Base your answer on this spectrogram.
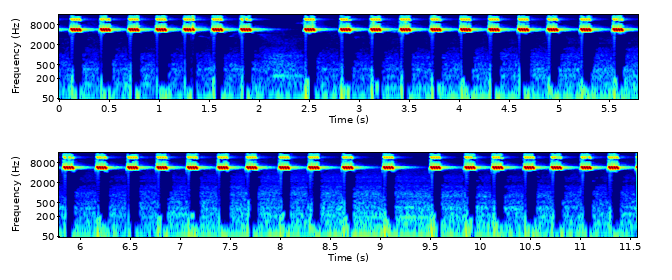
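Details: Field cricket (dế mèn) chirping in bright, high, evenly spaced pulses about three per second, with two short pauses before the steady rhythm resumes; background otherwise quiet.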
